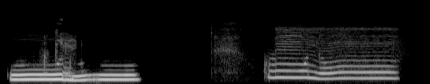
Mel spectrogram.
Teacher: So the ku needs to be as long as the nu. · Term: prolongation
